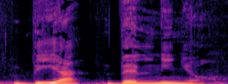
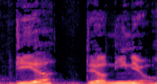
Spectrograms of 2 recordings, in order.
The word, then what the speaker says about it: Día del Niño: Día del Niño. – Día del Niño.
